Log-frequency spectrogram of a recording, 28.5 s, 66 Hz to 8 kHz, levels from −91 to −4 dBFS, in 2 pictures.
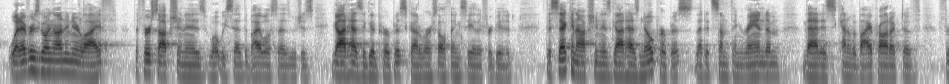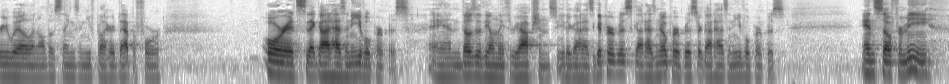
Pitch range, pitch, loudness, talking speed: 100-110 Hz, 105 Hz, -27 LUFS, 205 wpm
